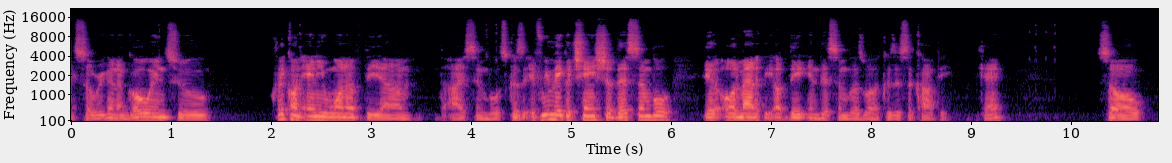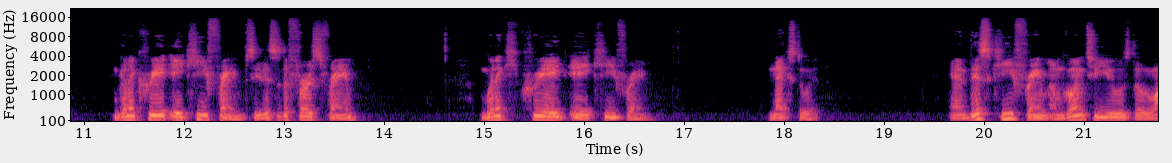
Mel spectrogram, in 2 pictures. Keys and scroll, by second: 19.3 F6.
